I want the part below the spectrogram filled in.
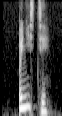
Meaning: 1. to carry (for a while; on foot) 2. to bear; to suffer (loss) 3. to become pregnant
- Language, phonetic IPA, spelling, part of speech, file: Russian, [pənʲɪˈsʲtʲi], понести, verb, Ru-понести.ogg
